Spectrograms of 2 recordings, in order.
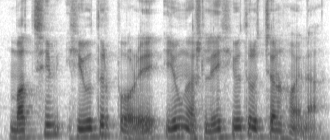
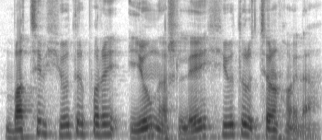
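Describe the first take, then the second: No difference in how they are said.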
